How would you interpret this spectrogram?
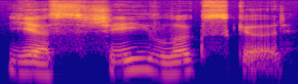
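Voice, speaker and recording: A man's voice: medium pitch, very slow, creaky, a bit bright, no room sound, exaggerated voice. Businesslike male film director played by an actor. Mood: commanding. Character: businesslike male propaganda director giving orders. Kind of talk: amateur radio drama acting.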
